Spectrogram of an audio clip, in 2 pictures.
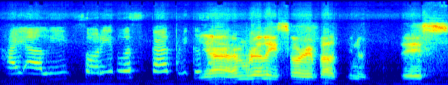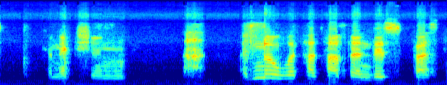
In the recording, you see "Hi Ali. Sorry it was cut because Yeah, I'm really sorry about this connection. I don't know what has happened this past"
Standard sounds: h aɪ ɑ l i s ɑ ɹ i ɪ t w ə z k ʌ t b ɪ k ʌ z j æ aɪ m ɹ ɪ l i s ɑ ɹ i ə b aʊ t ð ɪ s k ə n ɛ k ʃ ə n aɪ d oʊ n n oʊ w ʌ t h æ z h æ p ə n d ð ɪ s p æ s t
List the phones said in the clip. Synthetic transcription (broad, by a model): h aɪ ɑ l i s ɑ ɹ i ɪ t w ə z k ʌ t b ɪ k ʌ j æ aɪ m ɹ ɪ l i s ɑ ɹ i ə b aʊ t ð ɪ s k ə n ɛ k ʃ ə n aɪ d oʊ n n oʊ w ʌ t h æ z h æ p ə n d ð ɪ s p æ s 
